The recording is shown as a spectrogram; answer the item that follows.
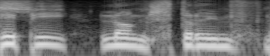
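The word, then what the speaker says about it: Pippi Langstrumpf: I think that's how you say it in the country where it's from, which is somewhere in Europe like Dutchland. – Ah, yes. – Pippi Longstrumpf.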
